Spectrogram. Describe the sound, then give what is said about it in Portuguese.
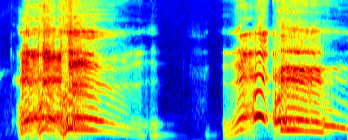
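A person imitates a hoarse rooster crow twice, each a strained, raspy, drawn-out vocal call with falling pitch, separated by a short pause, loud. “Esse é o galo rouco.”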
